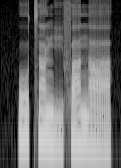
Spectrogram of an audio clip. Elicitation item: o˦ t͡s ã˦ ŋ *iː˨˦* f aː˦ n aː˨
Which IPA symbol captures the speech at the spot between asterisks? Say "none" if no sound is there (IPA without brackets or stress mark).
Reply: iː˨˦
